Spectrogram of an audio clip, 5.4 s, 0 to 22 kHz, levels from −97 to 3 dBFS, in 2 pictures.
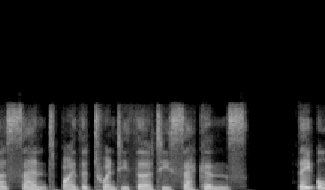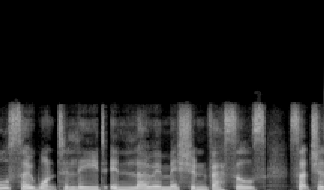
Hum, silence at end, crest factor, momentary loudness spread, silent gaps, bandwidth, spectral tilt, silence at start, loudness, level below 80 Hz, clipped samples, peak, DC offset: none; 0 s; 20 dB; 4 LU; 2.38-2.44 s; 10.5 kHz; -4 dB/octave; 0 s; -25 LUFS; -68 dBFS; under 0.1%; -4 dBFS; under 0.1%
